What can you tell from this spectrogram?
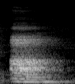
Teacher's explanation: जिन स्वरों को बोलने में जीभ बहुत नीचे चली जाती है उन्हें विवृत स्वर कहते हैं। जैसे आ, इसमें क्या हो रहा है कि जीभ काफी नीचे चली जाती है, आ।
